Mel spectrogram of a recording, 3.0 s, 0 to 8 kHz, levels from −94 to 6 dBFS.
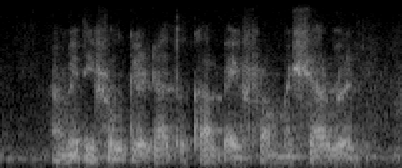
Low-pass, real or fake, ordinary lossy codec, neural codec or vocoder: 7.2 kHz; fake; Opus, 16 kbps; vocoder, 22.05 kHz, 80 mel bands, HiFi-GAN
